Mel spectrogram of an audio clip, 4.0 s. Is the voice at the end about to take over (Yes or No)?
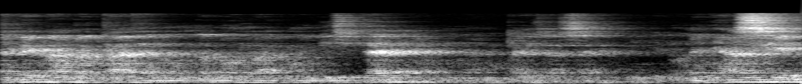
No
